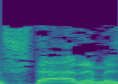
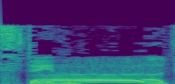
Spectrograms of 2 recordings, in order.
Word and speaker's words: Statham: Did I mispronounce his name? – Yeah, you both did. It's Statham.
